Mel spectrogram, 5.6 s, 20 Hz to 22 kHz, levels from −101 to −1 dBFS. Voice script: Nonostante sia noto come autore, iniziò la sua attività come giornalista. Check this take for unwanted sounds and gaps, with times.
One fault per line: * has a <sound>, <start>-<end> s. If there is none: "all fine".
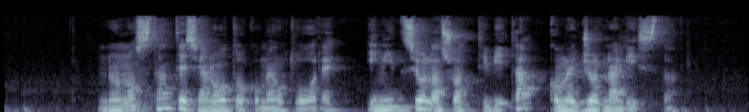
all fine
